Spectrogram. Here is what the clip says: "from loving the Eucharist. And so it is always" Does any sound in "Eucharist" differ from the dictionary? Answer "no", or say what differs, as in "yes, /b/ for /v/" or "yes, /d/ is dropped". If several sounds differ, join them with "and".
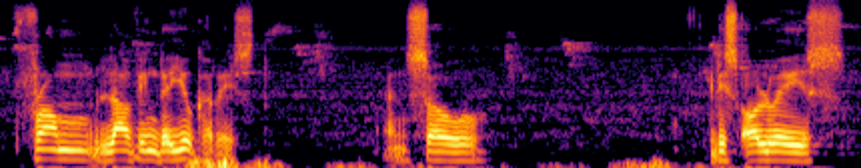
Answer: no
